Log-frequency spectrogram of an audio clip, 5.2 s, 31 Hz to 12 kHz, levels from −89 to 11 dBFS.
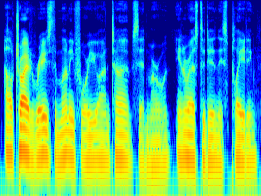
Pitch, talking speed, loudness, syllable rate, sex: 95 Hz, 185 wpm, -20 LUFS, 4.7 syllables/s, male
